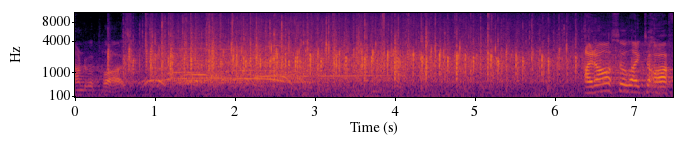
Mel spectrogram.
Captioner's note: applause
